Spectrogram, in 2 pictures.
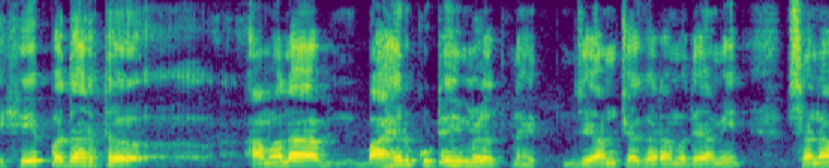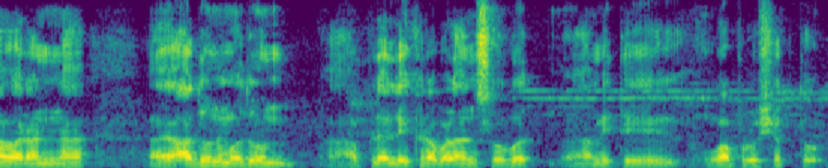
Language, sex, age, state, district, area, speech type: Marathi, male, 60+, Maharashtra, Nanded, urban, spontaneous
